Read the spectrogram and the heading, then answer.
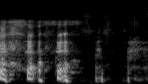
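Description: A dog barks in a quick burst of several sharp yaps, then two more spaced-out barks that trail off slightly quieter.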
